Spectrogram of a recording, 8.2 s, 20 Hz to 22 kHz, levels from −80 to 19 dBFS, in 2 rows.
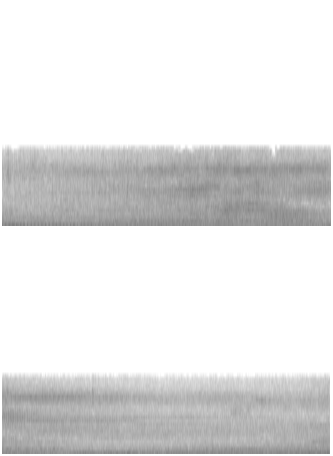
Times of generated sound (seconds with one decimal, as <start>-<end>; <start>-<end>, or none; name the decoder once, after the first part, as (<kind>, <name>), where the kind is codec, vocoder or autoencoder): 3.7-5.8 (vocoder, Vocos)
